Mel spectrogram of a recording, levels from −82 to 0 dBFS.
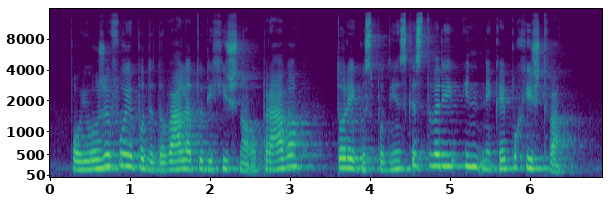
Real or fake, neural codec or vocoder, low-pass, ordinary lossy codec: real; none; 14.4 kHz; none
